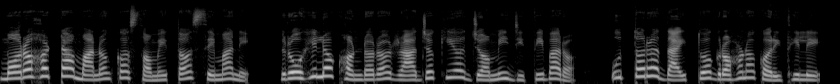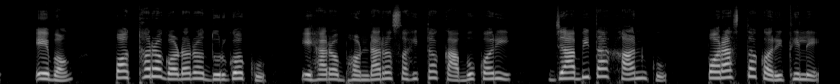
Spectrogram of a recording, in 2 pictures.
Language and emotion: Odia, neutral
